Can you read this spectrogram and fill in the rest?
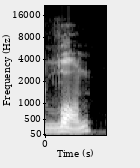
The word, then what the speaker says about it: Long: So the Chinese dragon, or Long, mm-hmm. as they are commonly known, L-O-N-G, and it's pronounced just like that, mm-hmm.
